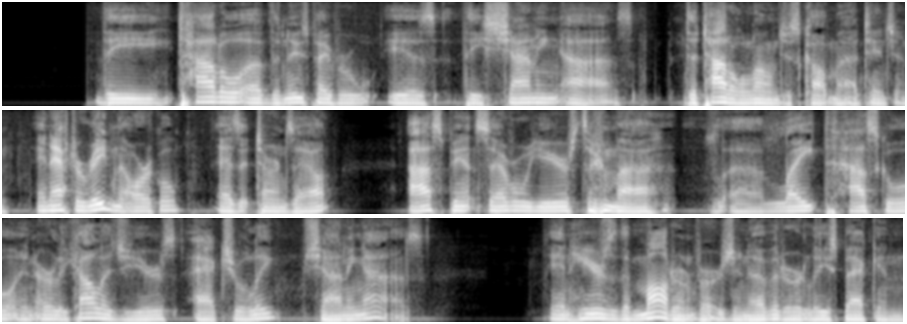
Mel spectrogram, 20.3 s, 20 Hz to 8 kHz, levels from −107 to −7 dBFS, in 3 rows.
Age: 40-59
